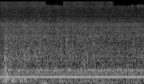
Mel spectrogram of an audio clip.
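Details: Pool filter pump running during backwash; smooth, constant motor drone with a fixed tone and water rush behind it, no cavitation or bearing noise. Normal pump operation.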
